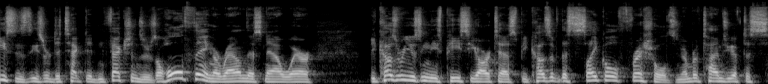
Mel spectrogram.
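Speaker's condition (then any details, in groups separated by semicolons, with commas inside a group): No condition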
